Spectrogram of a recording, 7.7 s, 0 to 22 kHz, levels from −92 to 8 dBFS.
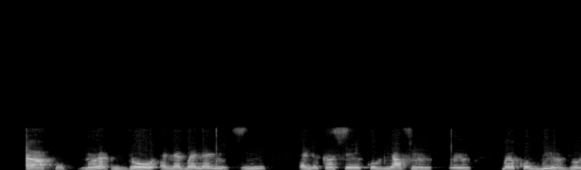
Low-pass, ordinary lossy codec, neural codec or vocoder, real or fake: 5.4 kHz; none; codec, 24 kHz, 3.1 kbps, DualCodec; fake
